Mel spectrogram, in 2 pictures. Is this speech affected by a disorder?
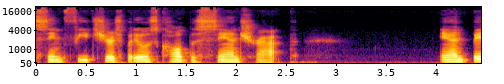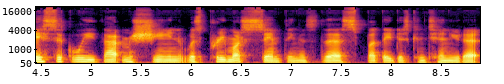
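No.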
